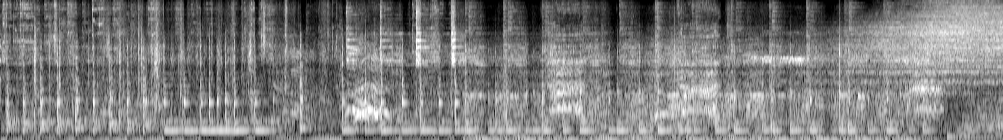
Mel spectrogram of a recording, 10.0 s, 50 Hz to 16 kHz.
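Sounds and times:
drum and wood-block roll: 0:00.0 - 0:09.4.

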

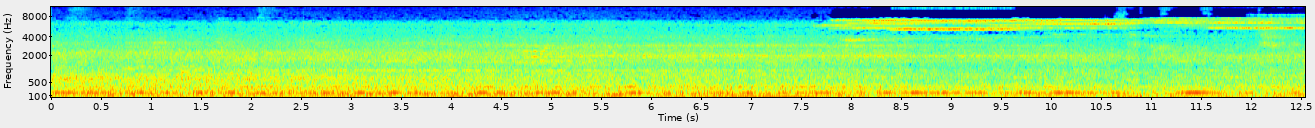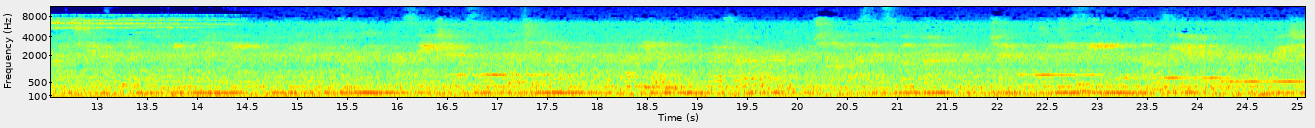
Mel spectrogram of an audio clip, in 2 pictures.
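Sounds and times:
subway train rumble and hum: 0:00.0 - 0:25.0
high-pitched train squeal: 0:07.6 - 0:14.6.

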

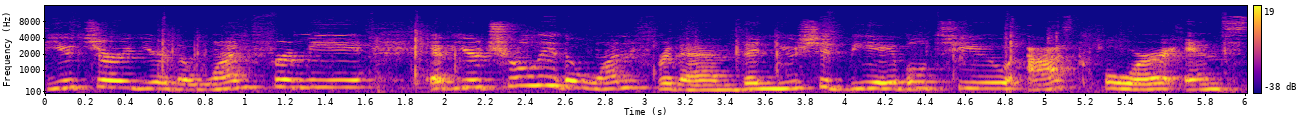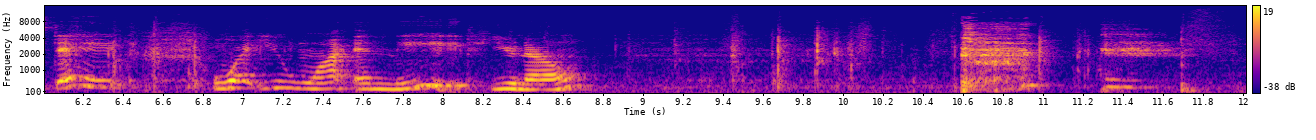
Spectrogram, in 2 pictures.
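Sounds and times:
cards rustling: 0:00.0 - 0:07.4, 0:08.9 - 0:12.0
woman coughing: 0:10.6 - 0:11.8.

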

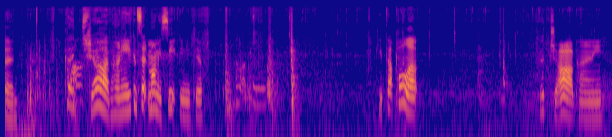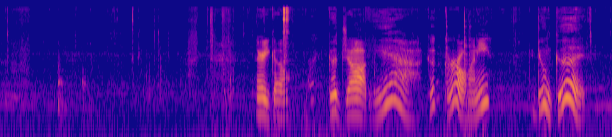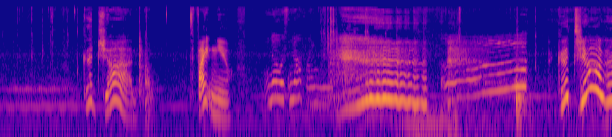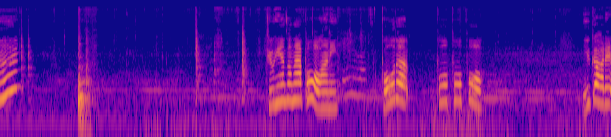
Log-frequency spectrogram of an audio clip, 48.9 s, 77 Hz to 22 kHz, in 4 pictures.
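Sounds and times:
low steady hum: 0:00.1 - 0:48.9.

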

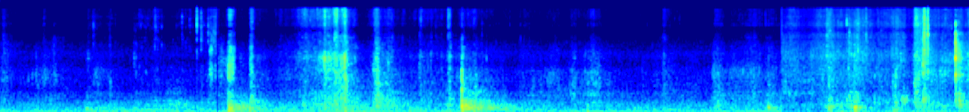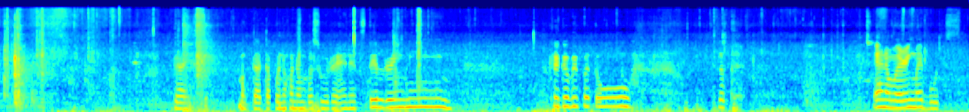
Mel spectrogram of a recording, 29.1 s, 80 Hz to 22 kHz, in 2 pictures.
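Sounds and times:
low steady hum: 0:00.0 - 0:29.0
wind rumble: 0:14.9 - 0:29.0.

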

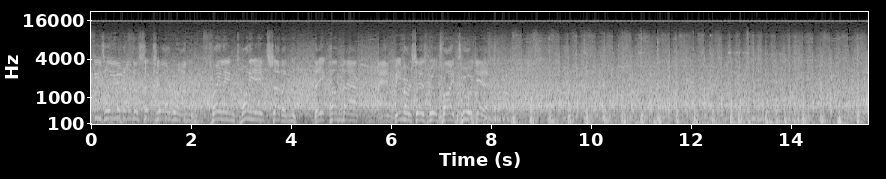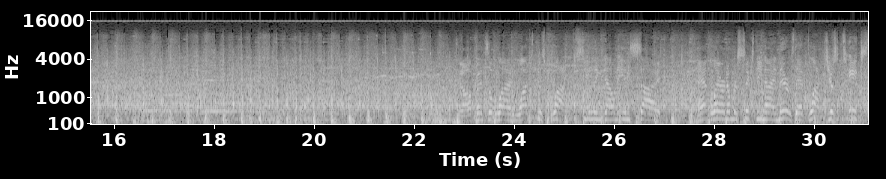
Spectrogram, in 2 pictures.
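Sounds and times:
stadium crowd cheering: 0:00.0 - 0:31.0.

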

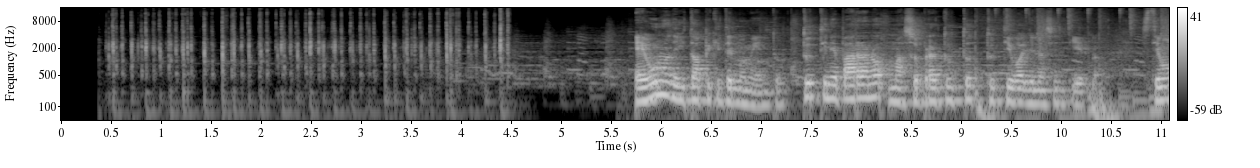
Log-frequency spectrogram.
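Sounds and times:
keyboard key clicks: 0:00.5 - 0:04.5.

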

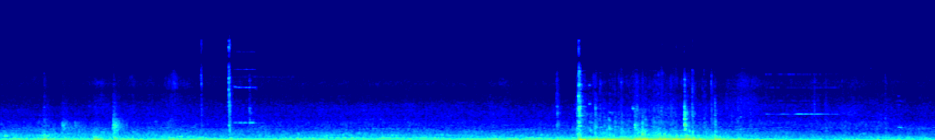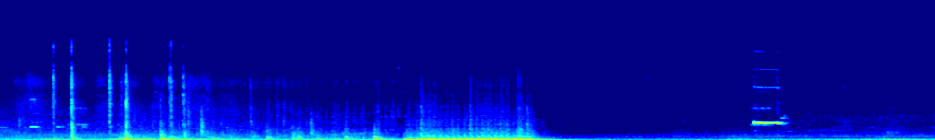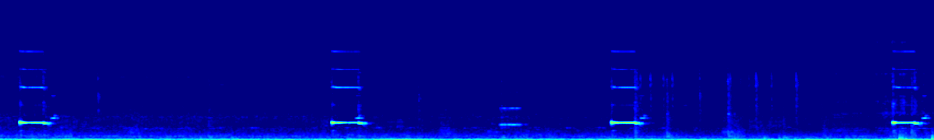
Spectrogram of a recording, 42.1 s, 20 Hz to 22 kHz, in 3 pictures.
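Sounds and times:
elevator doors rumbling open: 0:00.0 - 0:42.0
elevator door clunk: 0:00.5 - 0:04.2, 0:08.2 - 0:22.9, 0:37.0 - 0:40.7, 0:41.4 - 0:42.0
elevator beeps: 0:03.4 - 0:04.0, 0:08.6 - 0:13.7, 0:14.4 - 0:16.0, 0:25.3 - 0:26.0, 0:28.3 - 0:29.1, 0:32.9 - 0:33.8, 0:35.5 - 0:36.5, 0:37.1 - 0:38.0, 0:41.3 - 0:42.0.

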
